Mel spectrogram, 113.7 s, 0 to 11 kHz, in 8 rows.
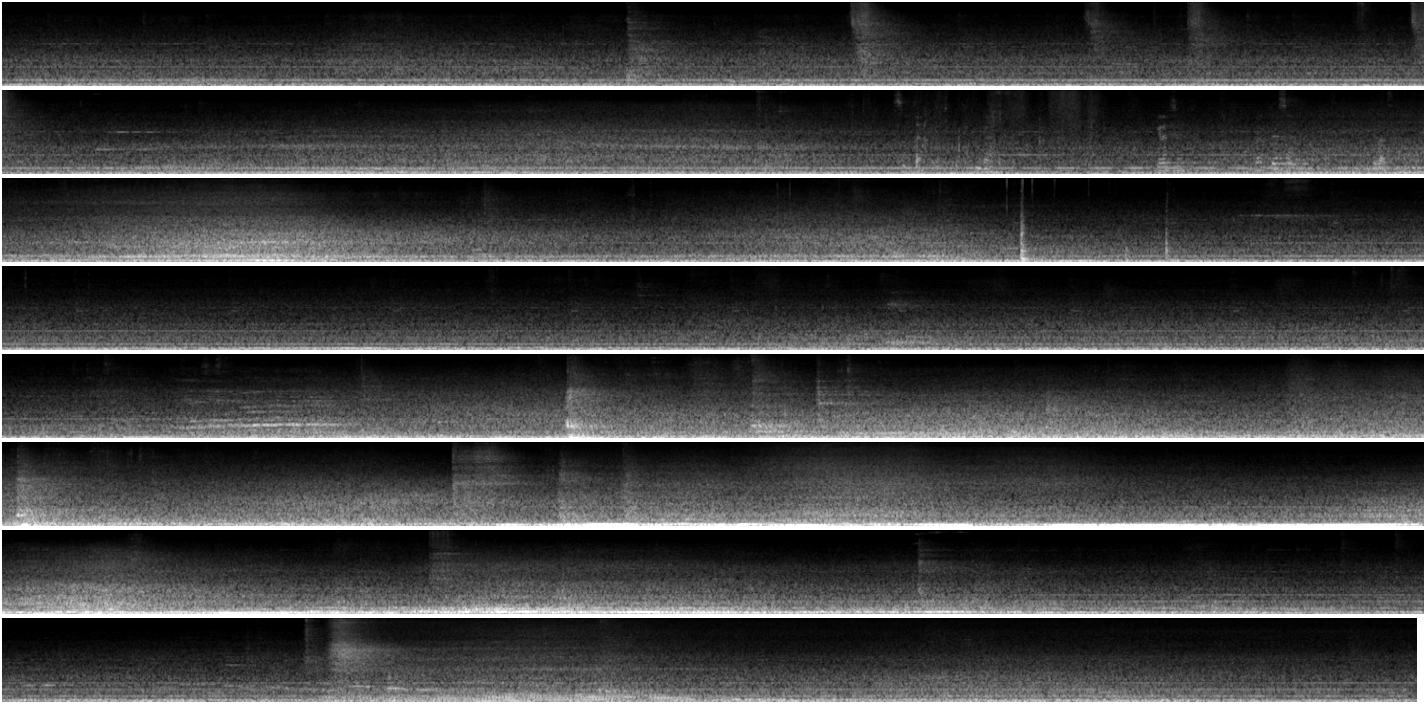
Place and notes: España, Moderna, León, Gto., Mexico - Verificación vehicular.
It is a program aimed at controlling polluting emissions by inspecting these emissions directly in vehicles through electronic probes and bands, for subsequent approval or rejection. A center responsible for performing this operation is commonly called Verificentro.
I made this recording on February 1, 2020 at 14:07
I used a Tascam DR-05X with its built-in microphones and a Tascam WS-11 windshield.
Original Recording:
Type: Stereo
Se trata de un programa dirigido al control de las emisiones contaminantes mediante la inspección de dichas emisiones directamente en los vehículos a través de sondas y bandas electrónicas, para su posterior aprobación o rechazo. Un centro encargado de realizar esta operación es comúnmente llamado Verificentro.
Esta grabación la hice el 1 de febrero 2020 a las 14:07
Usé una Tascam DR-05X con sus micrófonos incorporados y un parabrisas Tascam WS-11.
Guanajuato, México, 1 February 2020, ~14:00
